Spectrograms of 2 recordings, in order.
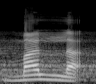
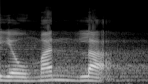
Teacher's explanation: Karena hukum bacaan idgham bila ghunah ini dia tidak berdengung. Jadi cukup baca saja malla seperti bacaan yang bertasydid.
